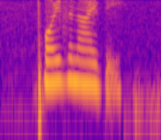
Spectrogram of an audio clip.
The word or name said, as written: Poison Ivy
